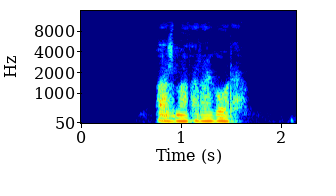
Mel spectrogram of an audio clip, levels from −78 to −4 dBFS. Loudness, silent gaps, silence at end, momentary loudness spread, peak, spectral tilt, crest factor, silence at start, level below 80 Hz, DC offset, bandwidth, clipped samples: -27 LUFS; none; 0.5 s; 10 LU; -10 dBFS; -8.5 dB/octave; 20 dB; 0.75 s; -42 dBFS; under 0.1%; 10.5 kHz; under 0.1%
